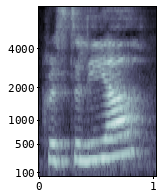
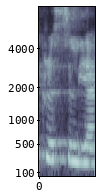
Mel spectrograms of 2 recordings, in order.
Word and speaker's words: Crystallia: like this it's Crystallia no it has to be Crystallia cuz double L right Crystallia would be one L so it is Crystallia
